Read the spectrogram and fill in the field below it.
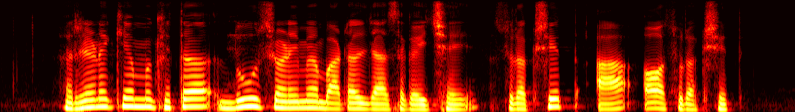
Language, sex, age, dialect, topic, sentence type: Maithili, male, 25-30, Eastern / Thethi, banking, statement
